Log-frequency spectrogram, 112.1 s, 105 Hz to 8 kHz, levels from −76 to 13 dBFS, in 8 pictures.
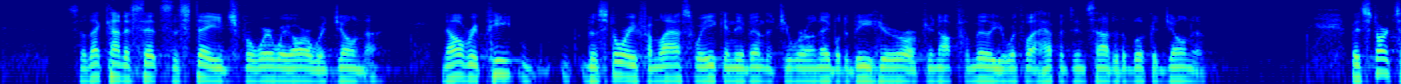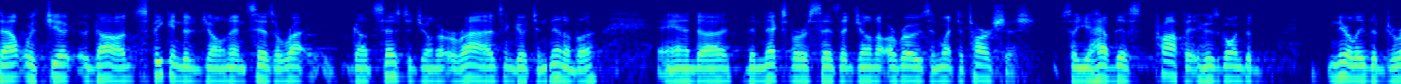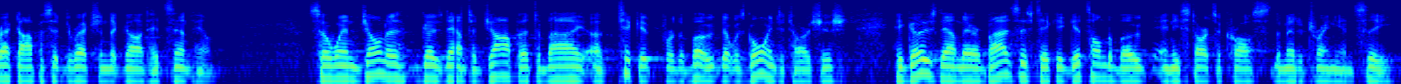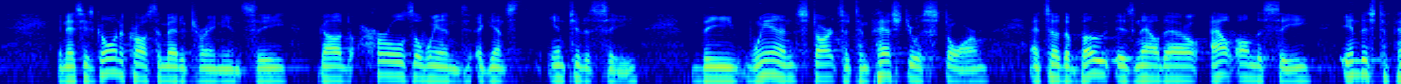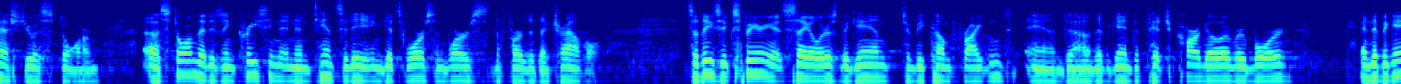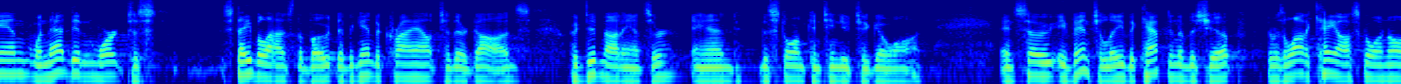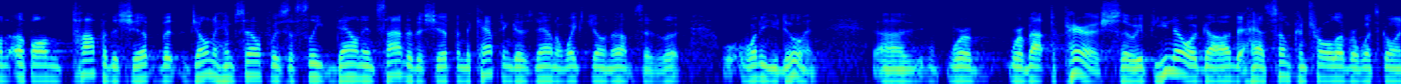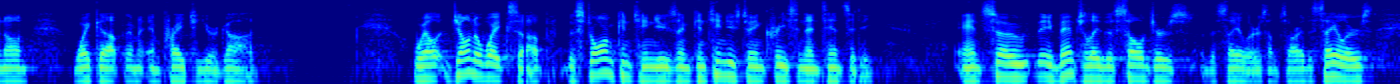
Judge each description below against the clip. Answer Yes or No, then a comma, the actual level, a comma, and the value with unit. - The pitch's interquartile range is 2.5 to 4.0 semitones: Yes, average, 3.0 semitones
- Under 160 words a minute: No, average, 180 wpm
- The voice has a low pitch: Yes, low, 130 Hz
